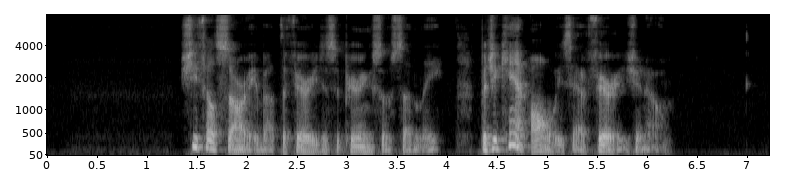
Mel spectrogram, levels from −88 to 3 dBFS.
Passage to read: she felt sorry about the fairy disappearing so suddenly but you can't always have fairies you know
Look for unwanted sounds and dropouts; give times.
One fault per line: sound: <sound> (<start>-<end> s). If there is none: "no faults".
no faults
